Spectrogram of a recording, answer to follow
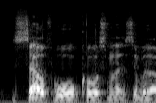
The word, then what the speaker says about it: Southwark: The thing is, it's weird with London because there's places with old pronunciations like Greenwich instead of Greenwick, Yeah, I used to say Greenwich. and Southwark Greenwich.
